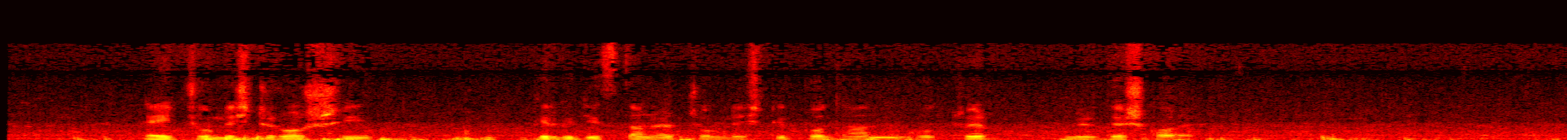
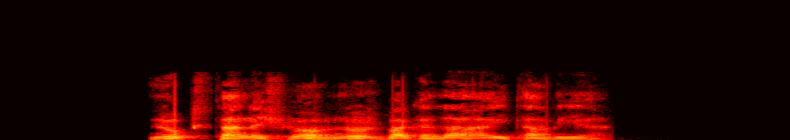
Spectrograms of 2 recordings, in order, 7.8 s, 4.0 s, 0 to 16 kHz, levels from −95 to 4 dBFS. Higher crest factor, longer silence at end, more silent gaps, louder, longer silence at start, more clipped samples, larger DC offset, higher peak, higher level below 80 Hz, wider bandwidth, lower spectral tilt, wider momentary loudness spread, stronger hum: about the same, 20 dB vs 20 dB; second, 0.05 s vs 0.9 s; neither; first, -30 LUFS vs -33 LUFS; second, 0.1 s vs 0.75 s; neither; neither; first, -10 dBFS vs -14 dBFS; first, -44 dBFS vs -64 dBFS; first, 11.5 kHz vs 8 kHz; first, -7 dB/octave vs -5 dB/octave; first, 23 LU vs 9 LU; neither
